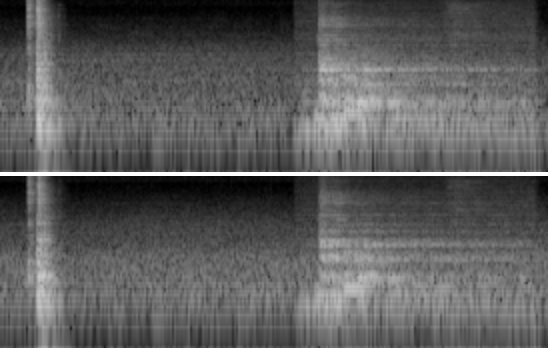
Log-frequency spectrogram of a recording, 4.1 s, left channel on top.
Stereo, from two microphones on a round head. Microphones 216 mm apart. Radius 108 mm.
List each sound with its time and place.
0.2 s a door slam: 50° left (ahead or behind), 1.7 m
2.2 s dripping: 45° left (ahead or behind), 1.7 m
